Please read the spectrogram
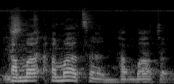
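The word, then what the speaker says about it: Harmattan: Hamatan. Oh, you got that pronunciation. Hamatan. You took it from me that day. I beg you. Like Hamatan. The stress is on the second syllable. Yes, Hamatan.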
